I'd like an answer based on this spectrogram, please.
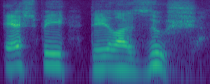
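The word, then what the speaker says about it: Ashby-de-la-Zouch: Oh, Jamie said it's pronounced Ashby de la Zouch.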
